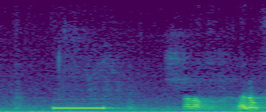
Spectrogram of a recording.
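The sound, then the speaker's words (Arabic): A dropped caller's line tone on a radio call-in phone line: one flat, steady electronic beep lasting about half a second over low hum, followed by brief speech. “للأسف انقطع الاتصال”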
